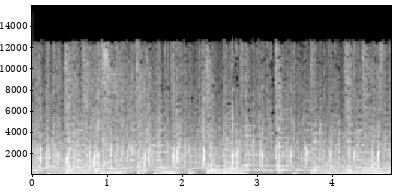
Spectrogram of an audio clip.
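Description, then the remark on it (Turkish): Steady applause for the new national football team jerseys, with many hands clapping in a dense, continuous patter for about five seconds, fairly loud, with a low murmur of voices underneath. “Yeni formalarımızı alkışlıyoruz.”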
